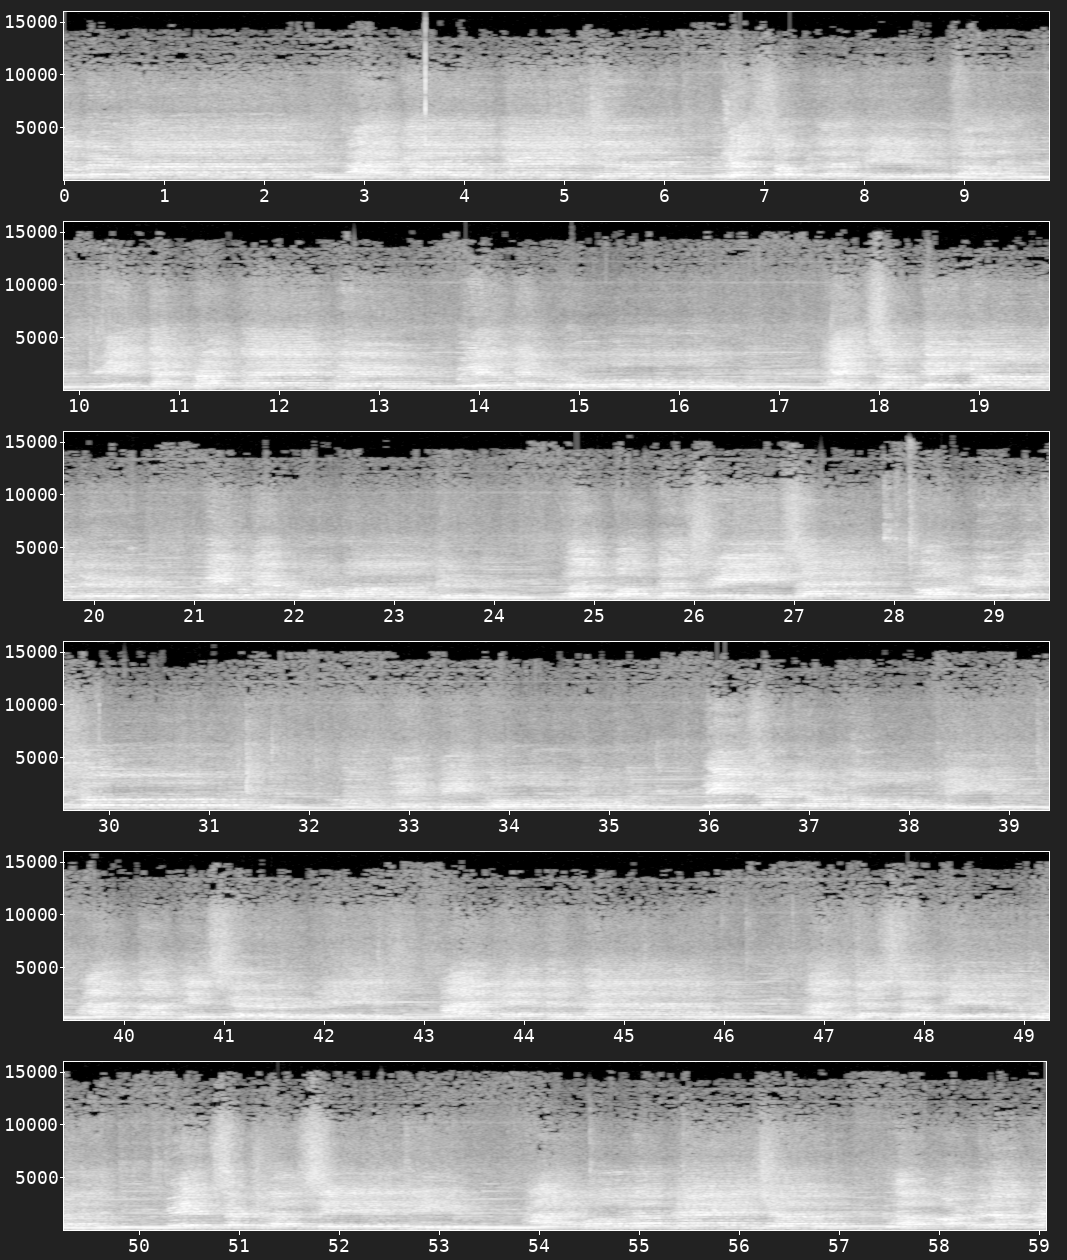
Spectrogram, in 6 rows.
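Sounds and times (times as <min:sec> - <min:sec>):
choir of men and boys singing: 0:00.0 - 0:59.0.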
